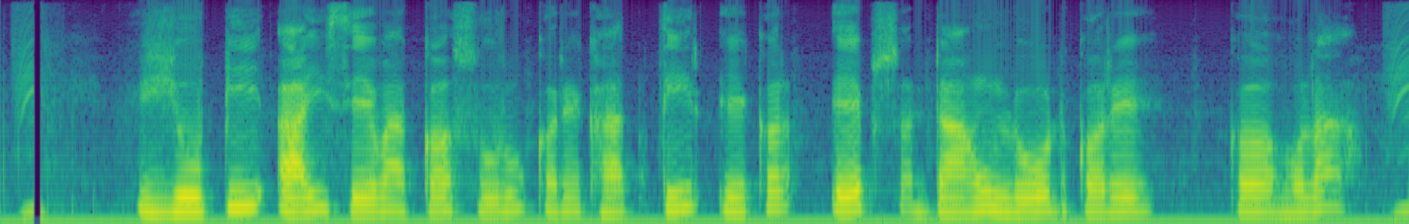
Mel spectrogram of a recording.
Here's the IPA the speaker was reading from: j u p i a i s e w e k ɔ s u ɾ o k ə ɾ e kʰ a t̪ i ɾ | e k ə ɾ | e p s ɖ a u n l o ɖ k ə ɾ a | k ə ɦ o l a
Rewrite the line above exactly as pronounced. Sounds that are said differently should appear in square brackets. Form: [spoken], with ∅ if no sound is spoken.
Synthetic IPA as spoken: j u p i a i s e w [a] k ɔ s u ɾ [u] k ə ɾ e kʰ a t̪ i ɾ | e k ə ɾ | e p s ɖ a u n l o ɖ k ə ɾ [e] | k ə ɦ o l a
